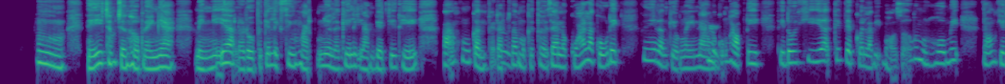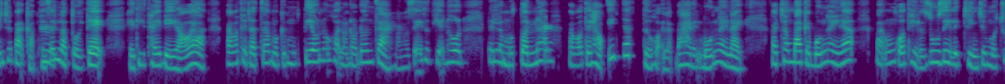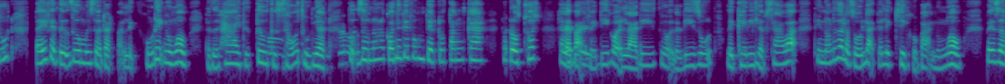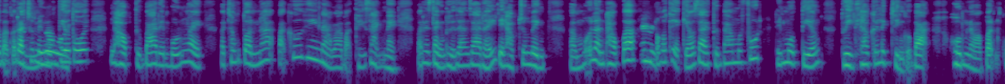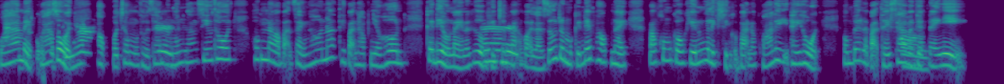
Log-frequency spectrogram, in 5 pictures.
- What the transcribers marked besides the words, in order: tapping; other background noise
- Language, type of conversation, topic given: Vietnamese, advice, Làm sao tôi có thể linh hoạt điều chỉnh kế hoạch khi mục tiêu thay đổi?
